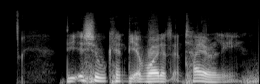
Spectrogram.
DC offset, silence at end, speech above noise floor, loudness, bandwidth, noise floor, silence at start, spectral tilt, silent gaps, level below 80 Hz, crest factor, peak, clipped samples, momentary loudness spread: under 0.1%; 0 s; 29 dB; -15 LUFS; 11.5 kHz; -44 dBFS; 0.65 s; -6.5 dB/octave; none; -44 dBFS; 16 dB; 0 dBFS; under 0.1%; 12 LU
